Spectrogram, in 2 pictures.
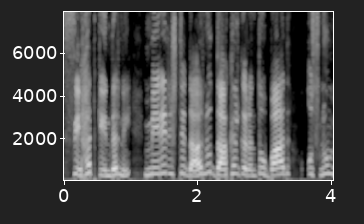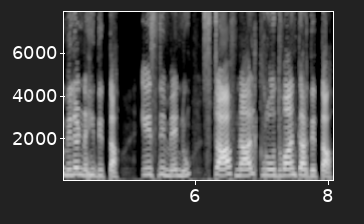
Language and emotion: Punjabi, angry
